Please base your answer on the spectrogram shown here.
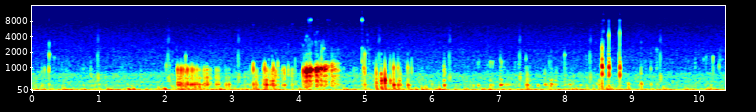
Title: Stomach digesting noises after eating some donuts | My Stomach Makes Noises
